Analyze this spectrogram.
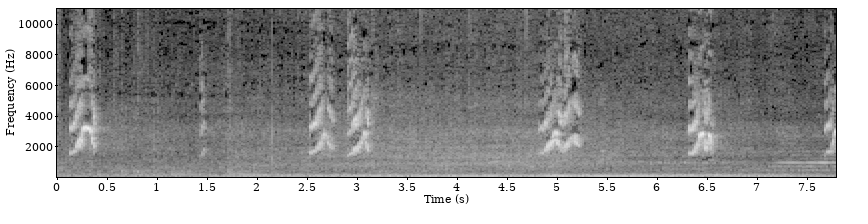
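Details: Cockatiel singing, heard as short, bright, chirping calls that rise and fall, given in scattered bursts every one to two seconds over a low background hum.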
